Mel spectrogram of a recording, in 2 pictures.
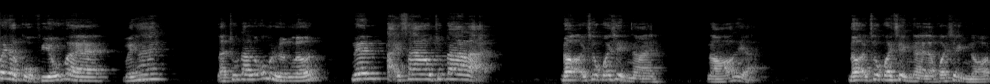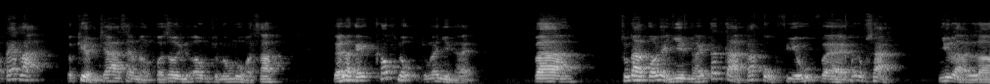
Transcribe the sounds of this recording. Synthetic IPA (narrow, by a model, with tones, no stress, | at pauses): ə˧jlaː˨˩ku˧˩fi˨˦ə˦wve˨˩mɨ˨˩əjɦaː˧j | laː˨˩t͡ɕʊ˨˦ŋ͡mt̪aː˧lo̰˧˥m̚˨˩lɨ˨əŋləː˨˦n | ne˧nt̪a̰ː˧˨jsaː˧wt͡ɕʊ˨˦ŋ͡mt̪aː˧la̰ː˧˨j | ɗə̰ː˧˨jt͡ɕɔ˧kwaː˨˦t͡ɕï˨˩ŋ̟na˨˩j | nɔ˨˦t̪ʰi˨˩a˨˩ | ɗə̰ː˧˨jt͡ɕɔ˧kwaː˨˦t͡ɕï˨˩ŋ̟na˨˩jlaː˨˩kwaː˨˦t͡ɕï˨˩ŋ̟nɔ˨˦t̪ɛ˦˥t̚la̰ː˧˨jnɔ˨˦ki˧˩əmt͡ɕaː˧sɛ˧wnɔ˨˦kɔ˨˦zəː˧jnɨ̰˧˥əʔə˧ŋ͡mt͡ɕʊ˨˦ŋ͡mt̪aː˧˦mu˧əvaː˨˩saː˧w | ɗə˨˦laː˨˩kaː˨˦jxə˦˥k͡p̚no̰˧˨t͡ɕʊ˨˦ŋ͡mt̪aː˧ɲi˨˩nt̪ʰə˨˦j | vaː˨˩ | t͡ɕʊ˨˦ŋ͡mt̪aː˧kɔ˨˦t̪ʰe˧˩ɲi˨˩nt̪ʰə˨˦jt̪ə˦˥t̚kaː˧˩kaː˦˥kːu˧˩ək̚fi˨˦ə˦wve˨˩ɓə˦˥ɗə˨˩k͡pŋ͡msaː˧˩n | ɲɨ˧laː˨˩ləː˨˩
